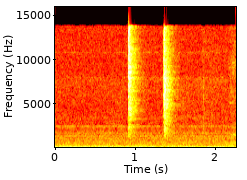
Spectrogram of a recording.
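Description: Two sharp little clicks about half a second apart, the first about a second in, from switches or controls on the tabletop equipment being handled. Steady low room rumble underneath.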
